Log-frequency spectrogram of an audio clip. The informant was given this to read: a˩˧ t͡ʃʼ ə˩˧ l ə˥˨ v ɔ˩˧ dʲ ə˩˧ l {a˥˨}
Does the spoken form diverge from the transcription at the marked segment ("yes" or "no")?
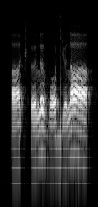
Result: no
